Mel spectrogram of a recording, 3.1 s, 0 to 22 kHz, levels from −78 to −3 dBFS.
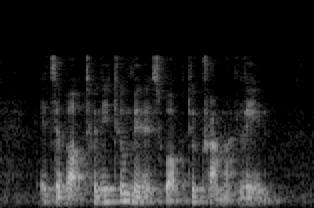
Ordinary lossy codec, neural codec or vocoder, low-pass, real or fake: Opus, 64 kbps; none; 7.2 kHz; real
